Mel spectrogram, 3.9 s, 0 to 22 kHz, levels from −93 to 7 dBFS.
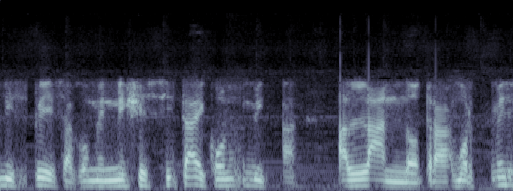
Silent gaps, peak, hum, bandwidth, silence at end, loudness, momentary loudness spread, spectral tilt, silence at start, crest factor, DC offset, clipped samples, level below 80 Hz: none; -2 dBFS; none; 6.4 kHz; 0 s; -18 LUFS; 9 LU; -8 dB/octave; 0 s; 16 dB; under 0.1%; under 0.1%; -54 dBFS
